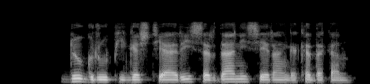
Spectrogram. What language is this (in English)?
Central Kurdish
